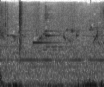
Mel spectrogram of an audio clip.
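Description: Wind rumbling and buffeting on the phone's microphone, with a few faint, thin ringing tones in the middle and a single click about half a second in.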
